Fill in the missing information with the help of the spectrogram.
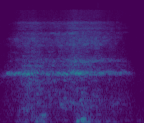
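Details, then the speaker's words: Someone lying under the speaker's feet snores during a live stream: a single faint, drawn-out breath with a low fluttering rumble, with a steady high-pitched whine underneath: snoring. "Rose can you hear snoring he's he's seriously under my feet snoring literally like I can't move my feet"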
